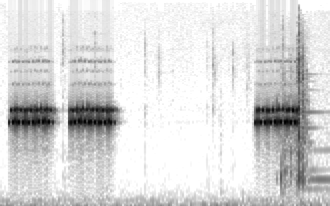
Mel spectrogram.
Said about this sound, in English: That's the kind of phone she had, isn't it?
